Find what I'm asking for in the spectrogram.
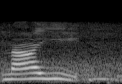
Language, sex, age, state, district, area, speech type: Kannada, female, 18-30, Karnataka, Chitradurga, urban, read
